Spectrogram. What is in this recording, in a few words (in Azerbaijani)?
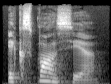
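"ekspansiya", Azerbaijani; Orfoqrafiya Lüğəti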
